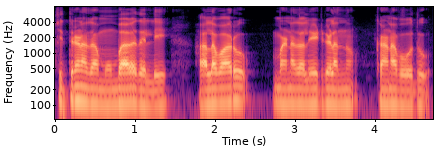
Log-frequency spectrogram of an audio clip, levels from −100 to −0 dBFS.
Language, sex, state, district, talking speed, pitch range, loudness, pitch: Kannada, male, Karnataka, Bangalore, 90 wpm, 100-110 Hz, -16 LUFS, 105 Hz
